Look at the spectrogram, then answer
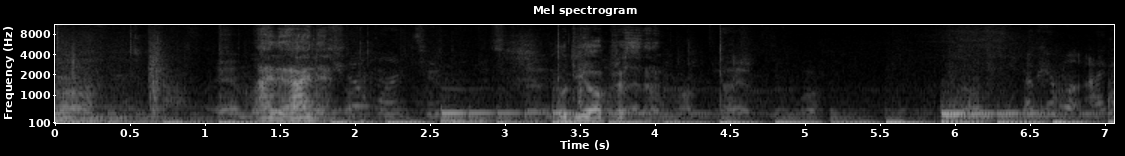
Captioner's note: speaking serbian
